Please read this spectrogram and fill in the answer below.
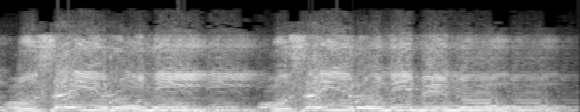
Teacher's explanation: بالتنوين في عزير مع كسر التنوين وصلا للتخلص من التقاء الساكنين. طبعا هم حينما ينونون عزير نو، ولكن حينما يلتقي مع ساكن بعده يحر التنوين بالكسر خشية التقاء الساكنين، فيقولون عزيرني عزيرني بنو.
